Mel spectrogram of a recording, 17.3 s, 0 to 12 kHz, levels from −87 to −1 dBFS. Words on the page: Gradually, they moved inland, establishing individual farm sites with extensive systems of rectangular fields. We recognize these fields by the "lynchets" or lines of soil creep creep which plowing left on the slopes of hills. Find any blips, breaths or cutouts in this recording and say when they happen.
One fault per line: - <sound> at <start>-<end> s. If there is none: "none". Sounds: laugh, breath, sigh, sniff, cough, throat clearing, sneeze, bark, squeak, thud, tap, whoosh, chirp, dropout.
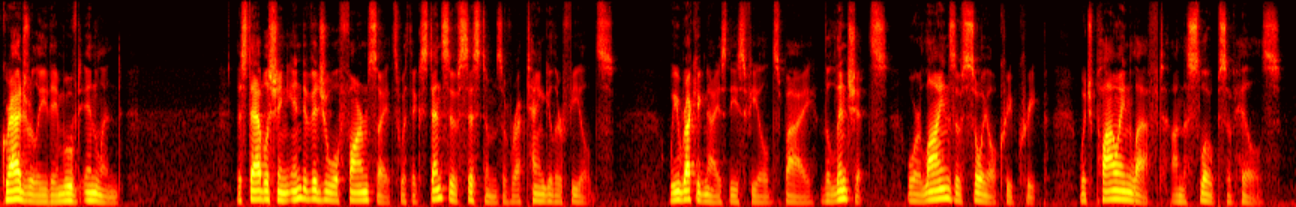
none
